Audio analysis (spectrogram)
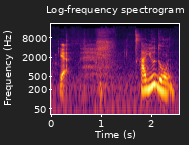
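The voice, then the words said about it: Put-on New York accent. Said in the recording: “when I try to do a northern accent, particularly New York style, it makes him oh so sad”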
